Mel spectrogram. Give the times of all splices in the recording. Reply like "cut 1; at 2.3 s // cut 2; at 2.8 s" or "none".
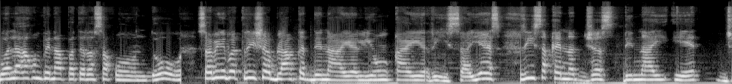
cut 1; at 1.8 s // cut 2; at 4.3 s // cut 3; at 5.2 s // cut 4; at 6.2 s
